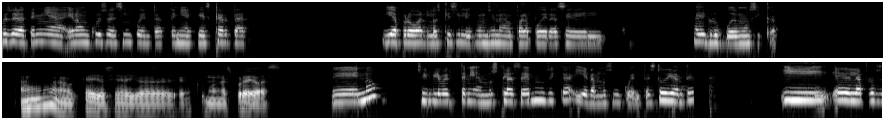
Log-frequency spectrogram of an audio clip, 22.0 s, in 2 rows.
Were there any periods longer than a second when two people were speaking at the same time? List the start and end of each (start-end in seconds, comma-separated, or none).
none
